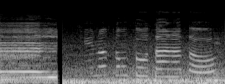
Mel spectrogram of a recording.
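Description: A man singing a held note with acoustic guitar through a PA, cut off abruptly about half a second in. Then the low rumble of a car interior with a few short, high-pitched, sliding vocal sounds.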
